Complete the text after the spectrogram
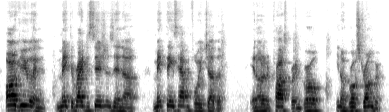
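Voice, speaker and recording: Using an unremarkable speaking voice, a man talks at a moderate pace and a medium pitch. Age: 60s. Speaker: business owner. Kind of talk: interview.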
